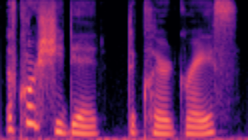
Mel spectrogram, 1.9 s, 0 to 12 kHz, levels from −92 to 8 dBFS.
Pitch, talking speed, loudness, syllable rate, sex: 205 Hz, 195 wpm, -20 LUFS, 6.6 syllables/s, female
